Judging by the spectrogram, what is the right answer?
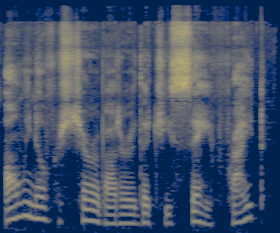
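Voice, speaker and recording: A man voicing a gentle, anxious young mother in a comic-book radio play, soft, breathy and earnest. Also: mid-range voice, animated, a little slow, no echo, voice pushed up. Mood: troubled.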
